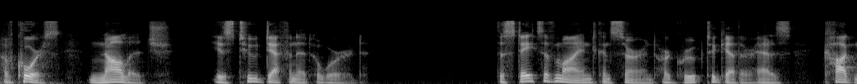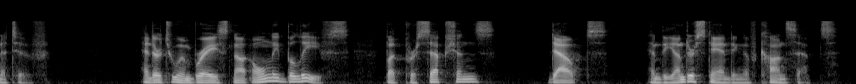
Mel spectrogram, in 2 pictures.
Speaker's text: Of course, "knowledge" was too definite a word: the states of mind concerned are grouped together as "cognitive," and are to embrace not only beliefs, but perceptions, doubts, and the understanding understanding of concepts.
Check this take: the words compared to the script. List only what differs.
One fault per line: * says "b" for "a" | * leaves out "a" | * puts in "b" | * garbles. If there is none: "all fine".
* says "is" for "was"
* leaves out "understanding"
